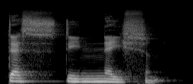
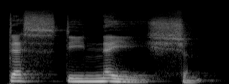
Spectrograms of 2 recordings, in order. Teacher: So when you see this, it's a soft stress and that when you have the top one, it's the hard stress. So we stress nation, but there's a soft stress on des, destination.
